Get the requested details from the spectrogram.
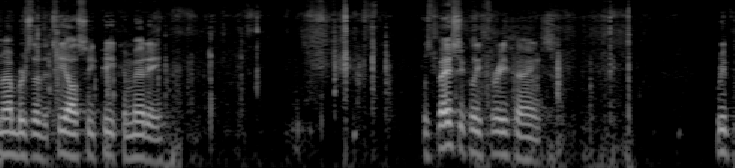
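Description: An elderly man reads out slowly and calmly into a microphone.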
